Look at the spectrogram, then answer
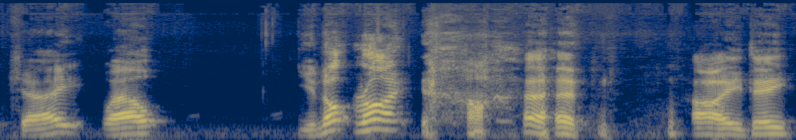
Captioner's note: laughs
